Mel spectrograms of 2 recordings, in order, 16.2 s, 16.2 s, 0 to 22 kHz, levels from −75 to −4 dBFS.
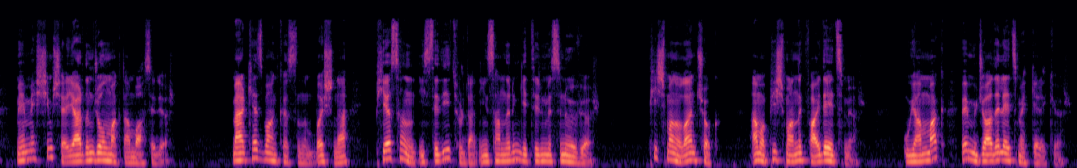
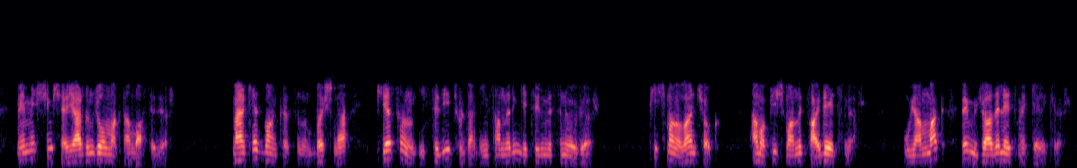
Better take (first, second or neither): first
